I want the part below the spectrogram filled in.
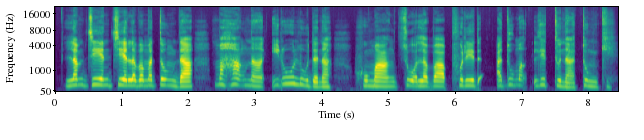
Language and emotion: Manipuri, disgusted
